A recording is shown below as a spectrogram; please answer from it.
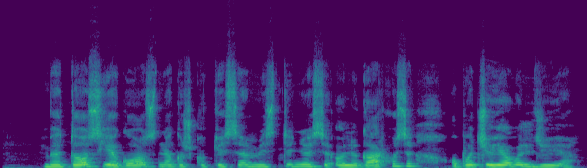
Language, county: Lithuanian, Vilnius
